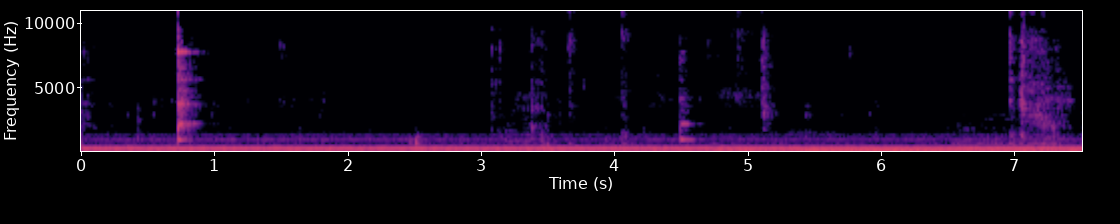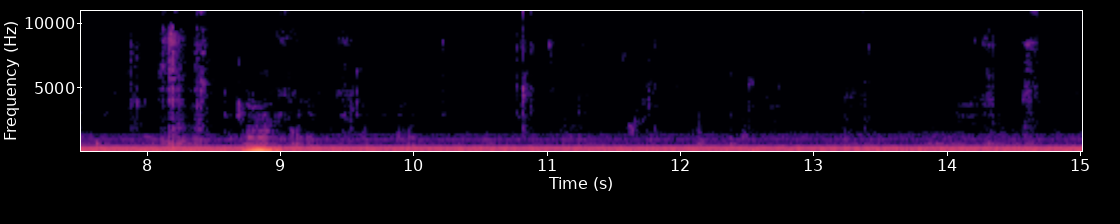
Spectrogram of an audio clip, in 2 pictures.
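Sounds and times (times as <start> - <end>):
chewing: 0.0 - 6.1, 6.7 - 15.0
electrical hum: 0.0 - 15.0.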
